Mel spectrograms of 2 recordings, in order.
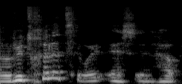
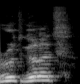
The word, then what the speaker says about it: Ruud Gullit: Uh, Tonight it will be all about Ruud Gullit, as we Dutch pronounce his name, or Ruud Gullit if you're English speaking.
